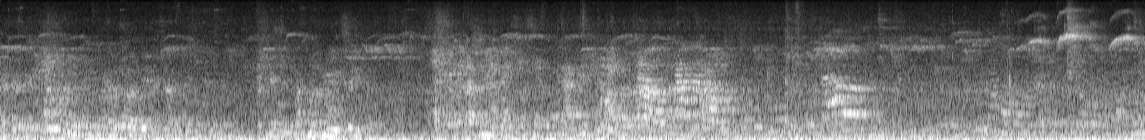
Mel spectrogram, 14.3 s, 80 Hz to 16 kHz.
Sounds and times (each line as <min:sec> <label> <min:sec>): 0:00.0 birds 0:14.3
0:00.0 people chatting 0:14.3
